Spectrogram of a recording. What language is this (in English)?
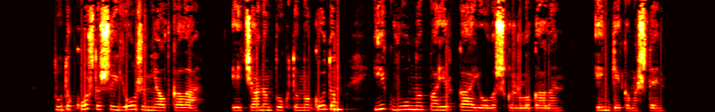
Mari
